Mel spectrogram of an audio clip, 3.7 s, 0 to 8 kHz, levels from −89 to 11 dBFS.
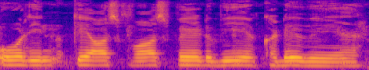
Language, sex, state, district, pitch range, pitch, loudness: Hindi, male, Uttar Pradesh, Shamli, 135-145 Hz, 140 Hz, -15 LUFS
